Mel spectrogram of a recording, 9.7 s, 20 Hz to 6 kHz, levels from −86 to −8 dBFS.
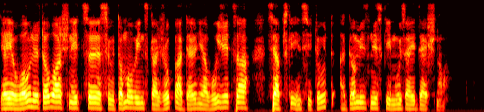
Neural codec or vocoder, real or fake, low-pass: none; real; 5.4 kHz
